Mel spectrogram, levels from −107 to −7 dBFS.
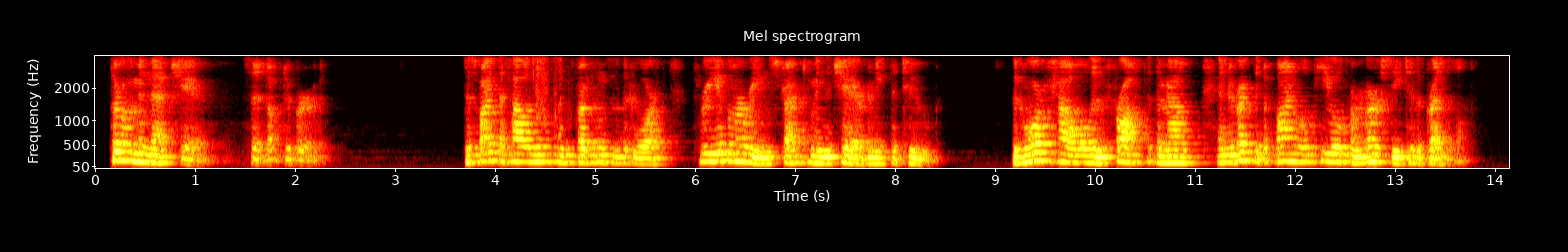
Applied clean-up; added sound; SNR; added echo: neural mask model DeepFilterNet 3.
